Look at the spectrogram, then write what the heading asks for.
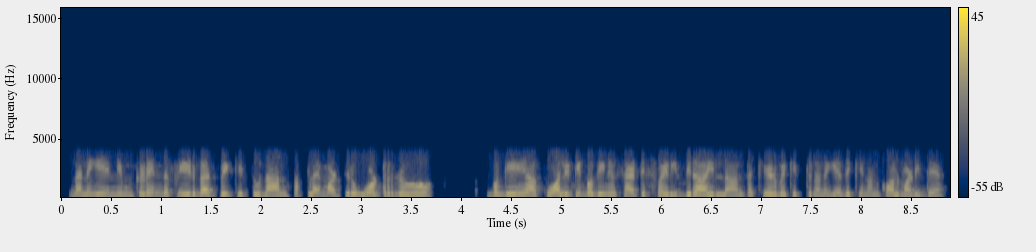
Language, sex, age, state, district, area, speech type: Kannada, female, 30-45, Karnataka, Gulbarga, urban, conversation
